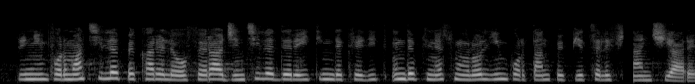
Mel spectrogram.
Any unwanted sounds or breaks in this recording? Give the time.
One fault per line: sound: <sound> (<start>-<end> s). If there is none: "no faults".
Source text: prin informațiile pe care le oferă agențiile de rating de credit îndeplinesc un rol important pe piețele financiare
sound: dropout (6.2-6.3 s)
